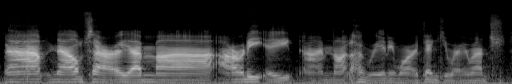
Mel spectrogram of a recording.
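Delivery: lightly voiced little hedgehog; hesitant hedgehog, declining.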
